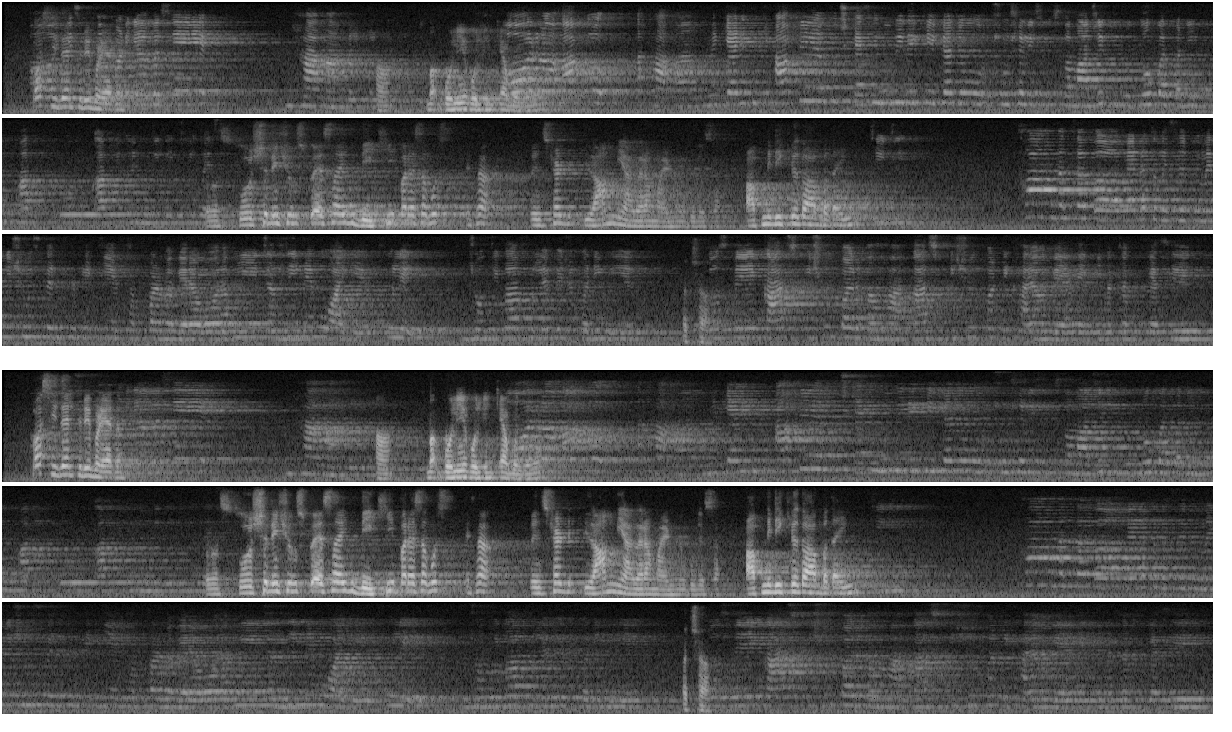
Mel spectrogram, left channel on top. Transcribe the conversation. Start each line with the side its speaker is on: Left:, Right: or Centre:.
Right: बस सीजन
Left: आ, ये
Right: थ्री
Left: सब
Right: बढ़िया
Left: तो
Right: था
Left: बढ़िया वैसे हाँ हाँ बिल्कुल
Right: हाँ
Left: बिल्कुल बिल्कुल
Right: ब- बोलिए बोलिए क्या बोलिए
Left: और अ, आप हाँ अ, मैं कह रही थी कि आपने कुछ ऐसी मूवी देखी है क्या जो सोशल इशू सामाजिक मुद्दों पर बनी हो आपको आपने कोई मूवी देखी हो ऐसी
Right: सोशल इश्यूज पे ऐसा एक देखिए पर ऐसा कुछ ऐसा इंस्टेंट इल्जाम नहीं आ रहा माइंड में कुछ ऐसा आपने देखी हो तो आप बताइए
Left: जी जी हाँ हाँ, मतलब अ, मैंने तो वैसे वुमेन इश्यूज पे जैसे देखी है थप्पड़ वगैरह और अभी जल्दी में वो आई है फुले ज्योतिबा फुले पे जो बनी हुई है
Right: अच्छा
Left: तो उसमें कास्ट इशू पर अ, हाँ कास्ट इशू पर दिखाया गया है कि मतलब कैसे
